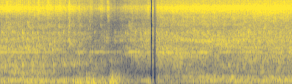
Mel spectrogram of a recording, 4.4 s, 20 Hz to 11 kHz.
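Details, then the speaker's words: 2005 Ford Expedition 5.4L V8 with a faulty transmission forward clutch: an uneven, misfiring idle whose exhaust pulses stumble and sag, barely running under load in drive and worse back in park. "Alright, this engine is obviously misfiring. It's hardly running on its own when you put it underneath a load."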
